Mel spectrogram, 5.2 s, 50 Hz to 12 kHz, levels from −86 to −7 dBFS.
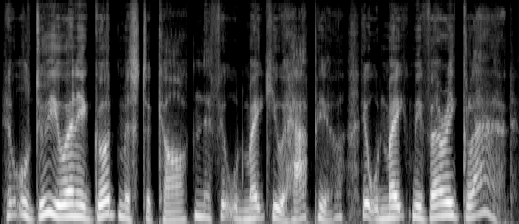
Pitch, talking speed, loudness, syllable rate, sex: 160 Hz, 240 wpm, -18 LUFS, 5.0 syllables/s, male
